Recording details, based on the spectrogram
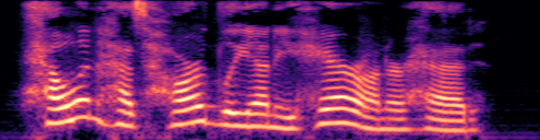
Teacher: the H sound in the word her disappears. On her sounds like honor.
